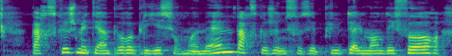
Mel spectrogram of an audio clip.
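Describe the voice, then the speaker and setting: A woman at a moderate pace. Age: 60s. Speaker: coaching client. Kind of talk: testimony. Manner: halting.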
